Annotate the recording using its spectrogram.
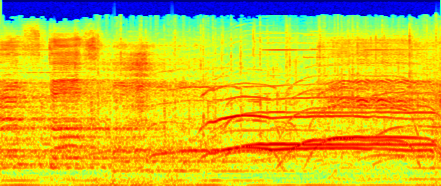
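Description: Amplified concert music with a heavy, steady bass, heard from within the audience. From about a second and a half in, the crowd cheers and screams over it, many voices rising and falling.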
